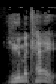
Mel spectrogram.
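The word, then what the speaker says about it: Hugh Mackay: You might know him as Hugh McKay. We've heard it tonight from him. Hugh McKay is the proper pronunciation.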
